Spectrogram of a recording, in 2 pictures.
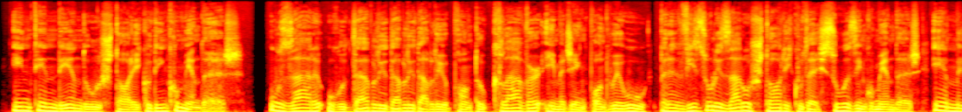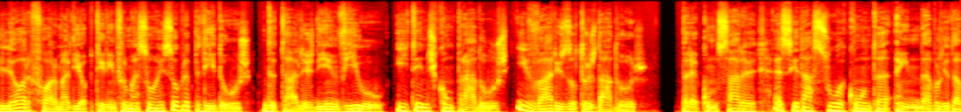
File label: portuguese corporate videos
